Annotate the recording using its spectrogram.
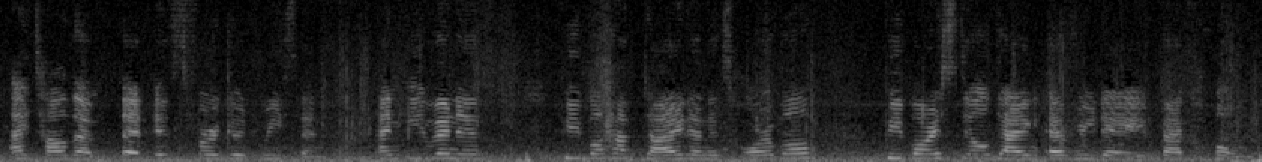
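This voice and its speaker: Noticeable background noise and audible room echo around fairly even intonation at a moderate pace. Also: woman, high pitch for a woman. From Venezuela. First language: Spanish. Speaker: student protest organizer. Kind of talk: speech at a street protest.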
